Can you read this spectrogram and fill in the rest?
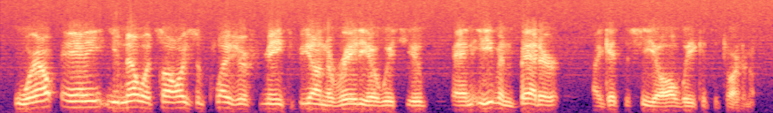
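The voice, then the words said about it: Pittsburgh accent. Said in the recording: “Plus, I like his accent.”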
